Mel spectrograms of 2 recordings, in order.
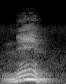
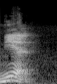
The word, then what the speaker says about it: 年: 哎，那么在这种情况下呢，读成 name，啊 ne 和 n，那 ni n ne no 的 ne 和 n，啊 ne n 读成 name，啊，那么不要读成念，不是念啊，是 name，那么。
